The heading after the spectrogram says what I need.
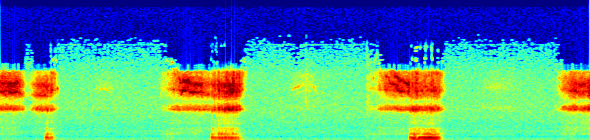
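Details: A Boston Terrier snores loudly enough to wake its owner.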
